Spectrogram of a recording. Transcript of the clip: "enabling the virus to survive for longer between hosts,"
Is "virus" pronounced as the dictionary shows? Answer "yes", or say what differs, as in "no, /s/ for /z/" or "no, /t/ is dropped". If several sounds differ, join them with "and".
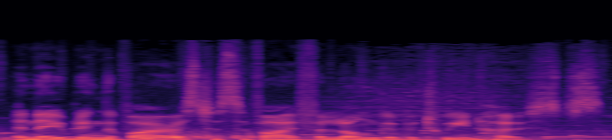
yes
